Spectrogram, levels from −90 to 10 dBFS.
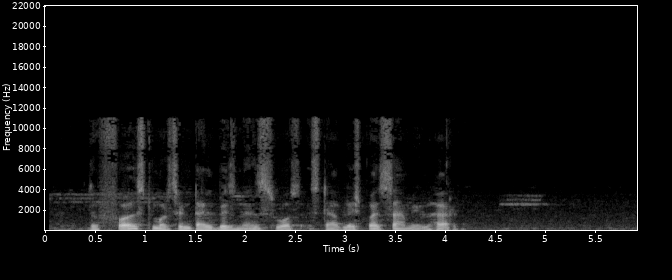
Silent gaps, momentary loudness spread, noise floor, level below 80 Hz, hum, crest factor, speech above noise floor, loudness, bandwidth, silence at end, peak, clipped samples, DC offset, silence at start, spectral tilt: none; 12 LU; -61 dBFS; -48 dBFS; none; 22 dB; 37 dB; -25 LUFS; 11.5 kHz; 1.75 s; -4 dBFS; under 0.1%; under 0.1%; 0.45 s; -7 dB/octave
